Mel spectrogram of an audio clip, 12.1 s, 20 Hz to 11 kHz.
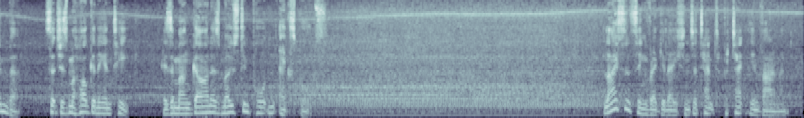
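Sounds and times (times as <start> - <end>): faint high whine: 0.0 - 12.0
heavy machinery engine running: 0.0 - 12.0.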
